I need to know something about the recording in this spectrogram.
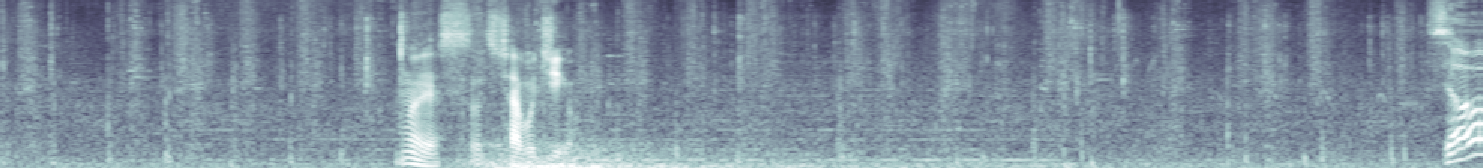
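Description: Footsteps tread on a stone floor.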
